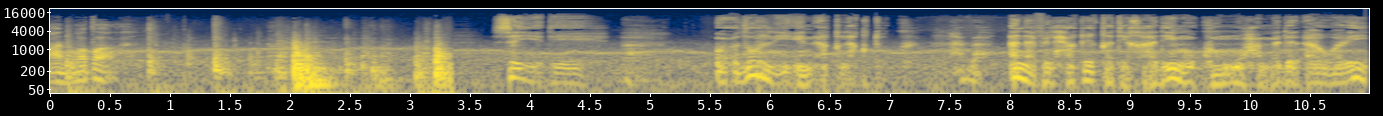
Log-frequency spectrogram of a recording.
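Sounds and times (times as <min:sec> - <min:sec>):
speech: 0:00.0 - 0:00.9, 0:03.8 - 0:07.0, 0:07.6 - 0:10.9
heavy wooden door scraping, creaking and thudding shut: 0:01.3 - 0:03.4.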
